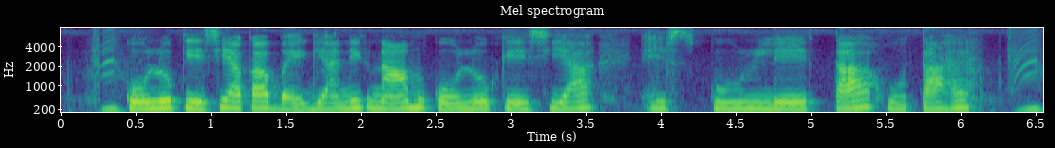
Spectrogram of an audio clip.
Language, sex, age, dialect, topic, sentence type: Hindi, female, 31-35, Garhwali, agriculture, statement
